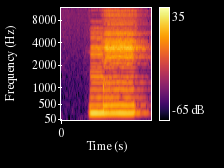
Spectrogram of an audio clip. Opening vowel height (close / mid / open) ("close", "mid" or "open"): close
